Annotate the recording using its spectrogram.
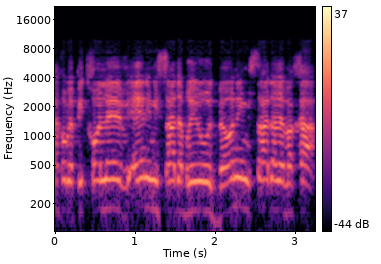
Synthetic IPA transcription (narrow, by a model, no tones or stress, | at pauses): aχnube̞pit̪χo̞nle̞venimisʁad̪habʁiut̪̚beo̞nimisʁad̪haʁe̞vaχa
